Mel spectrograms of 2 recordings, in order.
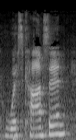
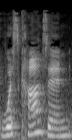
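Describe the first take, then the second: First: "Wisconsin" with a questioning rise; retold reply, "Wisconsin" rising; retold tentative answer. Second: "Wisconsin" drawn out slowly; imitated disbelief on a slow "Wisconsin"; retold disbelieving echo. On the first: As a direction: answer "Wisconsin" uncertainly, tune lifting at the end. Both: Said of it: "And they're like".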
